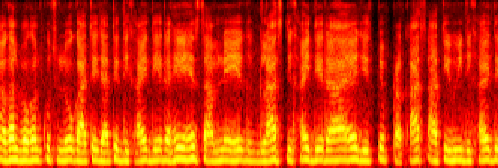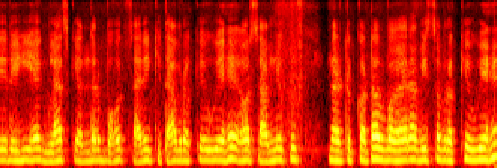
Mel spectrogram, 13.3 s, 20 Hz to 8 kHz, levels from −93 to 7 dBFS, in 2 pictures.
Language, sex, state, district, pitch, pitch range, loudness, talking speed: Hindi, male, Uttar Pradesh, Hamirpur, 180 Hz, 175-185 Hz, -18 LUFS, 200 wpm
